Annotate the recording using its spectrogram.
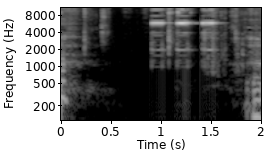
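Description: Three short, quick high-pitched beeps from an RC car's electronic speed controller as it is powered on: its start-up tones.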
